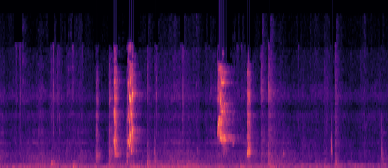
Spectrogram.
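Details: Morning chirping from a lutino lovebird: two loud, sharp, high-pitched squawks close together, then a quieter harsh chirp, with soft background noise throughout.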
